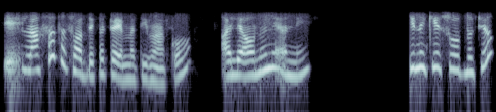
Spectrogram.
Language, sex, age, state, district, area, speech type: Nepali, female, 18-30, West Bengal, Kalimpong, rural, conversation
